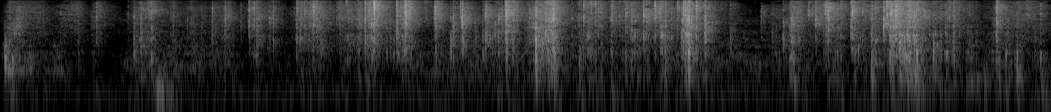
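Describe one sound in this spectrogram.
Foil wrappers crinkle and rustle as cards are unwrapped close by.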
